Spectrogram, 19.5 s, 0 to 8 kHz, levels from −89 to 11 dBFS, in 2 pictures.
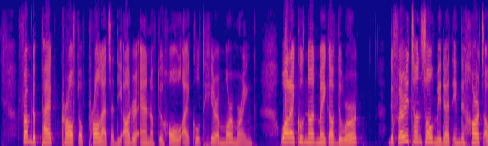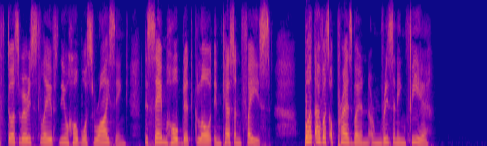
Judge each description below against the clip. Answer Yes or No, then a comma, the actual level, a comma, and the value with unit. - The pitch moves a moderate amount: No, narrow, 2.1 semitones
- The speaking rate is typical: Yes, average, 180 wpm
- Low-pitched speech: No, high, 225 Hz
